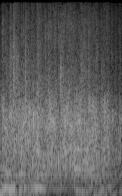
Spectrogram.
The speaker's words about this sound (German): Und insofern nochmal einen großen Applaus an alle Spender.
